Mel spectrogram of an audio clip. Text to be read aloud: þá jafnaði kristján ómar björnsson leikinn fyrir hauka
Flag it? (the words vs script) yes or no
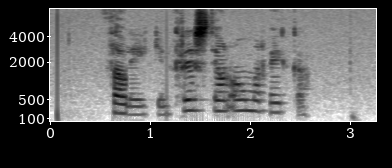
yes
